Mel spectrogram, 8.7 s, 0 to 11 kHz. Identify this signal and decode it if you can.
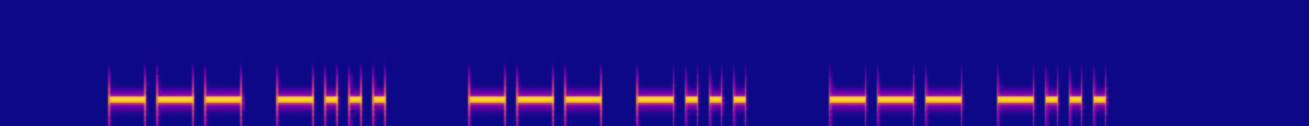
Morse code, heard as a keyed tone, about 15 wpm, 700 Hz. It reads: OB OB OB
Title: Abbreviations Repeated 3x - 15wpm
